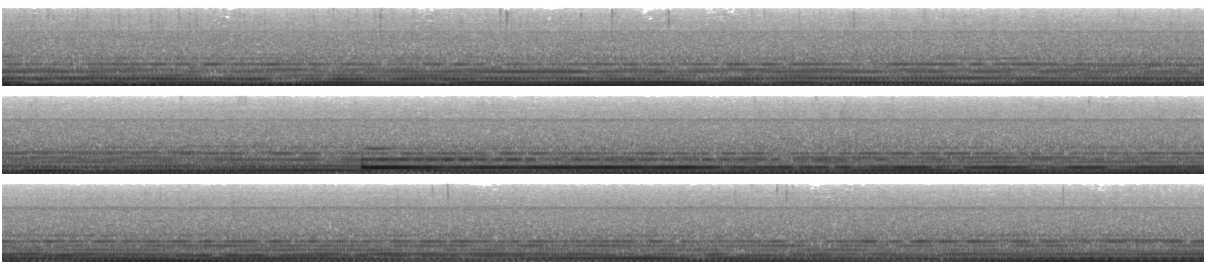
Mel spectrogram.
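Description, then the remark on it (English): A river flows steadily, its broad, continuous rush of water holding an even, full sound throughout with no voices, and a faint tonal hum running underneath. “Hear the river.”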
